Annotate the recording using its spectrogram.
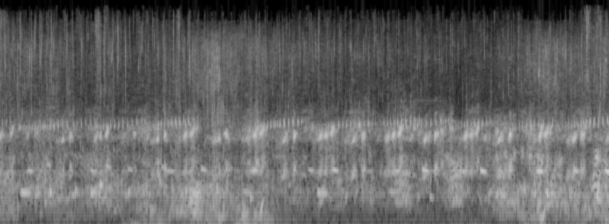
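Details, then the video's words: A nighttime frog pond where rapid rattling trills repeat about once a second over steady croaking from many frogs, forming a dense, pulsing chorus. "Frog Pond"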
